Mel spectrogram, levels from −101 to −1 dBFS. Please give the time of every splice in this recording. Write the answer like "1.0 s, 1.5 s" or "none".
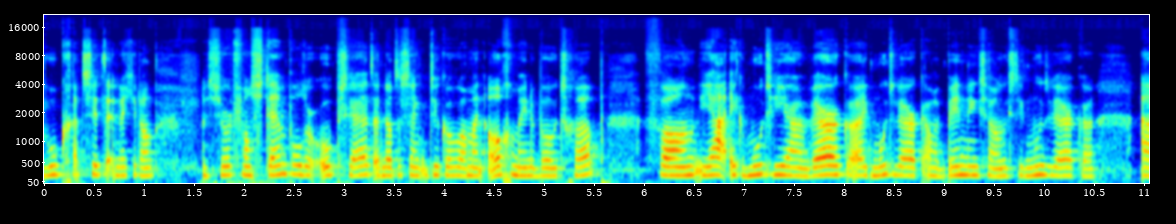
none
